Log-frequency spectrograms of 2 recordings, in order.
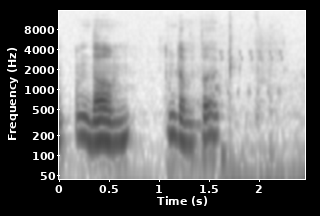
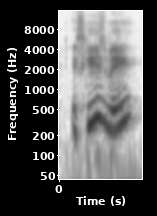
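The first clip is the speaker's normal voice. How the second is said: bright calling out; 7 semitones higher, 5 dB louder than usual. Acted. Maya calls again.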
